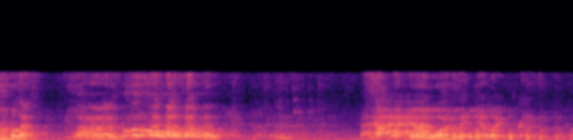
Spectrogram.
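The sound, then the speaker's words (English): A person at the Dayton Poetry Slam's June sheep slam imitates a bleating sheep, producing two long, quavering baa-like calls separated by a short pause, loud into the microphone. “The sheep slam.”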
